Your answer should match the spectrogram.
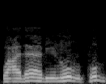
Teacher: قرأ قالون بضم أولى الساكنين وهو التنوين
